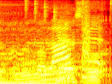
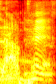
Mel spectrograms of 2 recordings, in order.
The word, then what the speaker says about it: LaPat: Is that how you pronounce it? – LaPat. – LaPat. – It sounds real. It's French. LaPat.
